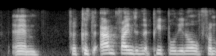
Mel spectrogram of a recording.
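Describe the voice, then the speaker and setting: A woman talks at a very fast pace in a dry, close sound with no echo. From Scotland, South Lanarkshire. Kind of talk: webinar discussion.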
